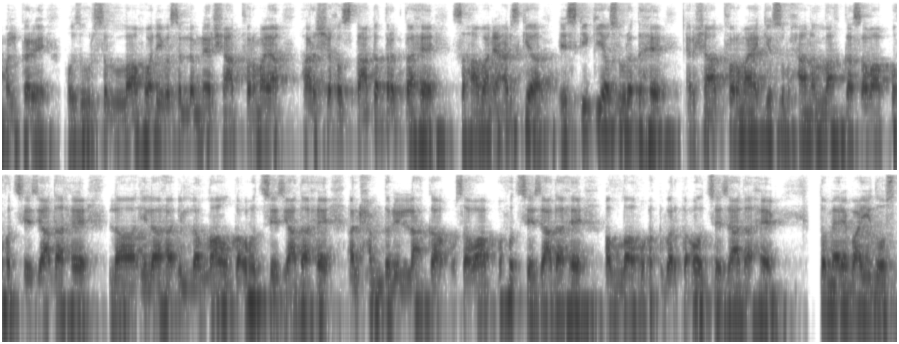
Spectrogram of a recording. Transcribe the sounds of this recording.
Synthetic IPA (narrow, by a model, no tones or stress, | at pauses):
məlkɐɾẽːɦʊzuːɾsɐlːɐlːaːɦʊɐleːʋəsɐlːəmneɪɾʃaːd̪fɐɾmaːjahɐɾʃɐxst̪aːqət̪ɾɐkʰt̪aɦɛsɐɦaːbaneʔɐɾzkijaɪskikijasuːɾət̪ɦɛɪɾʃaːd̪fɐɾmaːjakesʊbhaːnɐlːaːɦkasɐʋaːb̚ːɐɦʊt̪sezjaːd̪aɦɛː | laːɪlaːɦaʔɪlːɐlːaːɦkabɐɦʊt̪sezjaːd̪aɦɛ | ɐlħɐmd̪ʊlɪlːaːɦkasɐʋaːb̚ːɐɦʊt̪sezjaːd̪aɦɛɐlːaːɦuʔɐkbəɾkaʔɔɦʊt̪sezjaːd̪aɦɛː | t̪omeːɾebʱaːid̪oːst̪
